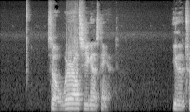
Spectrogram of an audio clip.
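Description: A middle-aged man speaks calmly and close up, into a microphone.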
